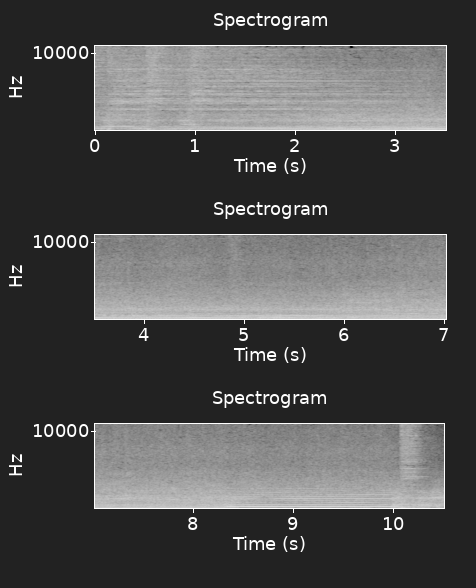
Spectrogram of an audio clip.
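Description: Live powerviolence band holding loud, distorted electric guitar and bass chords that ring out in a sustained drone, with the drums mostly stopped. About eight seconds in, the chord changes to new held notes.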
